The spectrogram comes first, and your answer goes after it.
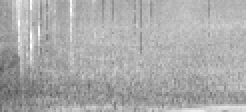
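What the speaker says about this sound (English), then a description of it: "Right away you can hear the cars." Steady road traffic from cars driving past outdoors, a continuous low rumble that swells slightly louder toward the end, with no talking.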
